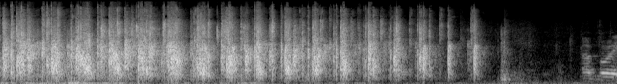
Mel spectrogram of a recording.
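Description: A crowd claps steadily at an official installation ceremony for a coordination office in Philadelphia, with dense rhythmic applause that thins out and stops near the end, with a voice speaking over it.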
